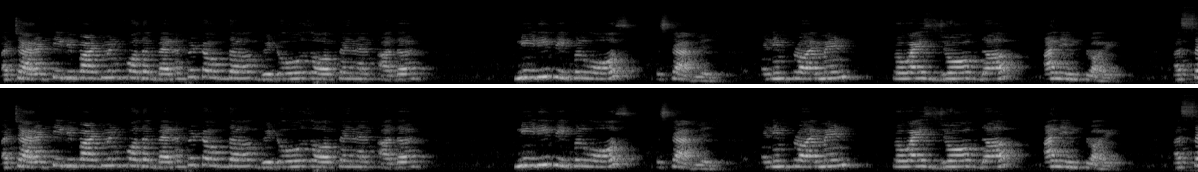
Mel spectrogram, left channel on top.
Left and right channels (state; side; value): identical; both; correlation 1.00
